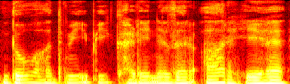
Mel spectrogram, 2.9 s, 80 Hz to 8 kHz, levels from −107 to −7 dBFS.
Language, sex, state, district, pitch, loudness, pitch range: Hindi, male, Jharkhand, Ranchi, 115 Hz, -16 LUFS, 110-120 Hz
